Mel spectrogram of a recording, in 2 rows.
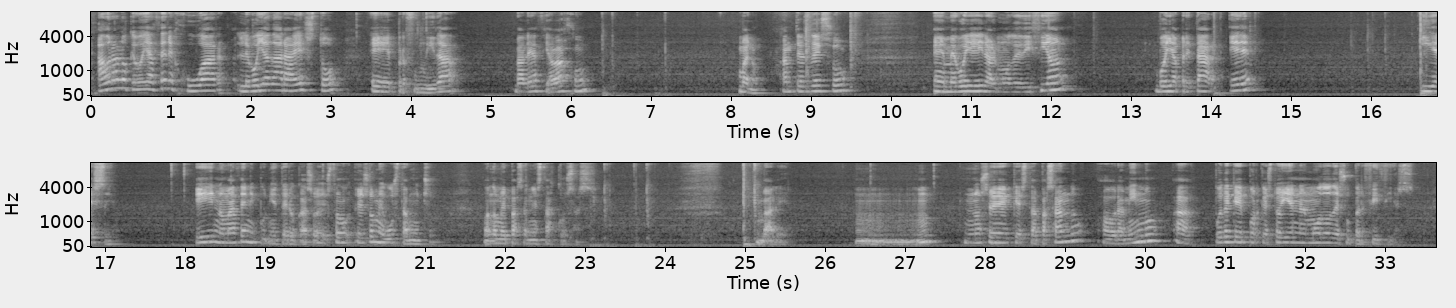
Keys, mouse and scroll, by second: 6.5 KP_1, 7.1 KP_7, 11.0 Tab, 14.1 e, 16.7 s, 17.9-19.4 drag, 23.1 a, 23.7 a, 25.1 e.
